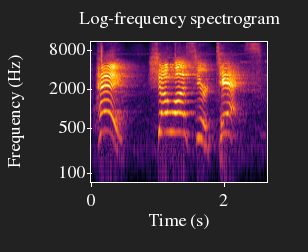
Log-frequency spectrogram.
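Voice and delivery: high, loud, drawn-out mock catcall; imitated yell. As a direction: yell it out like a rowdy guy calling across a river. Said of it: "one of them yells out".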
